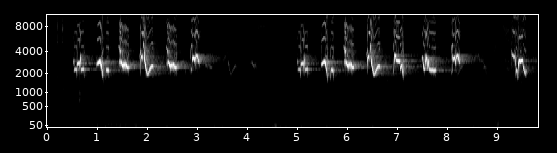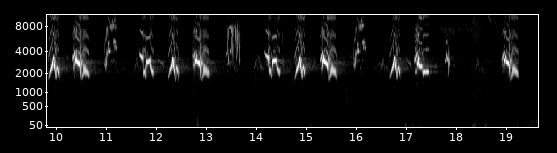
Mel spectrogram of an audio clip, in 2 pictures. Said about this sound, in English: Next up, a classic bird. You'll probably see them picking up worms in grassy fields. This is the American robin.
